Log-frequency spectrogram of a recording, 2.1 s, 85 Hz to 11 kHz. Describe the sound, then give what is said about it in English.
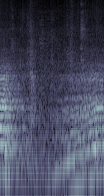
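Several dairy cows moo in overlapping, drawn-out calls, loud, with a continuous low bellowing that rises and falls over a couple of seconds, on a dairy farm in the San Joaquin Valley, central California. No one speaks. “He owns 1,800 cows.”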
